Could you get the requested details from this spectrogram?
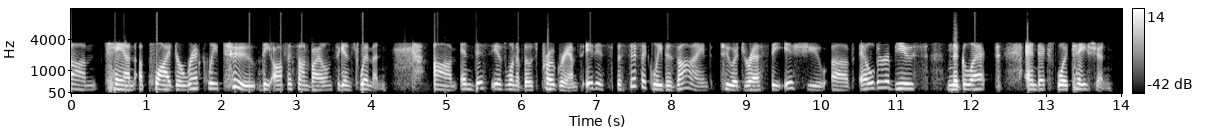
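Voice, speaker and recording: In a Texas accent, a woman speaks at a medium pitch. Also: ordinary pitch variation, moderate pace. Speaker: government official, former prosecutor. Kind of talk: interview.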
